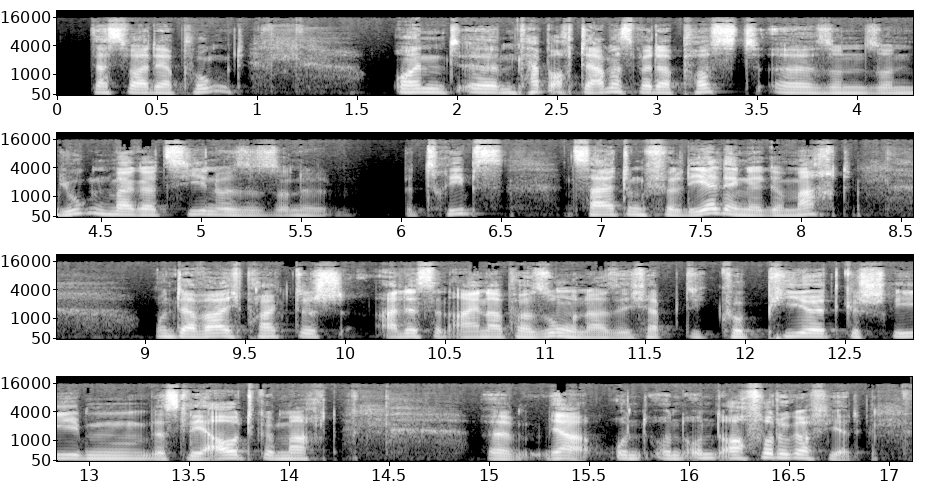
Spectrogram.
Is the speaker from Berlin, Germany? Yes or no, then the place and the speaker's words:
no; Bonn, North Rhine-Westphalia, Germany; moved away as an adult; also born or lived in Augsburg; ich bin in Bonn aufgewachsen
